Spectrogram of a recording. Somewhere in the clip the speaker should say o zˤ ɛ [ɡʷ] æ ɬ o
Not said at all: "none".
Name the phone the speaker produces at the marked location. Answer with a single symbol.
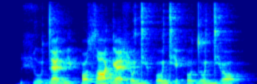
ɡ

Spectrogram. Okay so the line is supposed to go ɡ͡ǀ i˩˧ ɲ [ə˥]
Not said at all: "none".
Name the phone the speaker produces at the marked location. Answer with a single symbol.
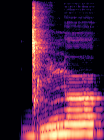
ɵ˥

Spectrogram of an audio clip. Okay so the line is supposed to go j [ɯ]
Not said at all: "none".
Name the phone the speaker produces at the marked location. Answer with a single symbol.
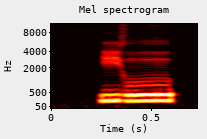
ʊ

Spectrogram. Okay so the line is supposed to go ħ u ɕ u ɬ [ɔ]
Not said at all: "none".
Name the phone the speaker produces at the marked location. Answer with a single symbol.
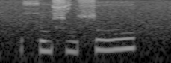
o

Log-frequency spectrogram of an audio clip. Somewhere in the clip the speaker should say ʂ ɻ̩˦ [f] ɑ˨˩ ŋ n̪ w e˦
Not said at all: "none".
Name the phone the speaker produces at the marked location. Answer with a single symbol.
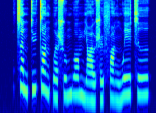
f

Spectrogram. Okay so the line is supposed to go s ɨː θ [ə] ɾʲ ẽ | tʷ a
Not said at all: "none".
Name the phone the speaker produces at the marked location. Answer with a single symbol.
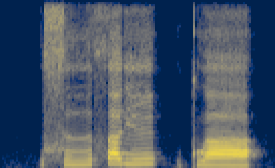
a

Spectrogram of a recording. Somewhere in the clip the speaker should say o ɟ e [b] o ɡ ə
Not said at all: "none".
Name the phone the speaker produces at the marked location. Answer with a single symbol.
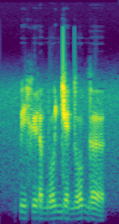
d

